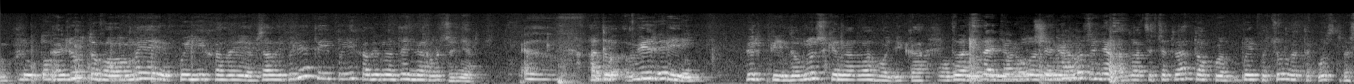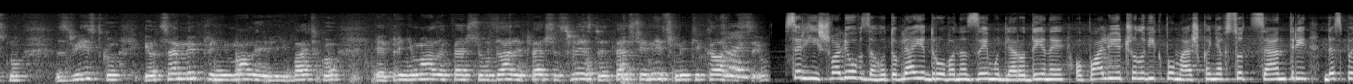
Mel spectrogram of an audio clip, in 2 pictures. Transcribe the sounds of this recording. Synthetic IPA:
lʲut̪ɔɦɔmɪpɔjixɐlˠɪwzʲɑlˠɪbɔlʲɛt̪ɪipɔjixɐlˠɪnɐd̪ɛnʲnɐɾɔd͡ʒenʲːɐ | ɐd̪ʋʲirpʲin | ʋʲirpʲinʲd̪ɔwnut͡ʃkɪnɐd̪ʋɑɦɔdʲikɐd̪t̪ɾɛtʲɔbɦɔʊlˠɔd̪ɛnʲnɐɾɔd͡ʒenʲːɐʔɐd̪ʋɑt͡sʲːɐt̚ʲt͡ʃet̪ʋɛrt̪ɔɦɔpɔmɪpɔt͡ʃulˠɪt̪ɐkust̪ɾɐʃnʊ | zʲʋʲizt̪kʊ | iɔt̪sɛmɪpɾɪnʲɪmɑlˠɪbɑtʲkɔpɾɪnʲɪmɑlˠɪpɛrʃiʊd̪ɑɾɪpɛrʃɪsʋɪst̪ɔɪpɛrʃijnɪt͡ʃmɪtʲikɑlˠɪsʲ | serɦʲijʃʋɐlʲɔwzɐɦɔt̪ɔwlʲajɛd̪ɾɔʋɐnɐzɪmʊd̪lʲɐɾɔd̪ɪnɪɔpɑlʲʊjɛt͡ʃɔlˠɔʋʲikpɔmɛʃkɐnʲːɐwsɔt̪t̪sɛnt̪ɾʲid̪ɛsp

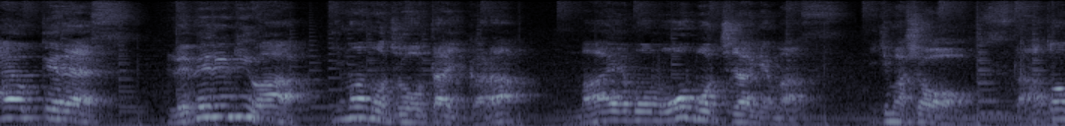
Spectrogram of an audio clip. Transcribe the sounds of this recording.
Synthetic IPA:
hajokːe̞ːd̪e̞sɨ̥ɾe̞be̞ɾɯ̟ɾʲiβaimano̞ʑo̞ːt̪aikaɾa | mae̞mo̞moːmo̞t͡ɕiaɡe̞ma̰sɨ̥ | ikʲimaɕo̞ːst̪aːt̪o

